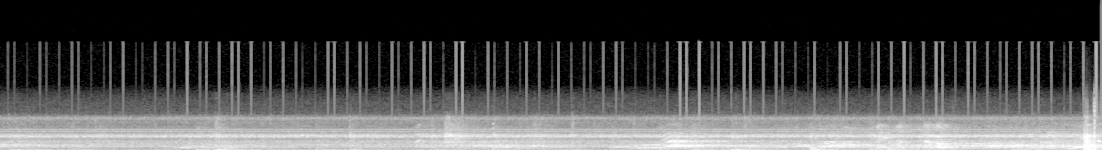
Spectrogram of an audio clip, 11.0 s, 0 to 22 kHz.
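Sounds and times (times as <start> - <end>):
sports hall background: 0.0 - 11.0.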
